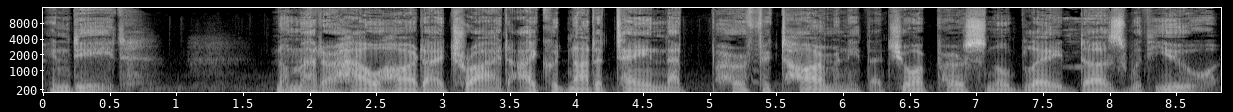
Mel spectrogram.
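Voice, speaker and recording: An actor playing a proud, despairing sword spirit in a man's form in a video game, speaking gravely in formal, old-fashioned words. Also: low-pitched, full character voice. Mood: grave, resigned. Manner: slow, grave, archaic formal speech.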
